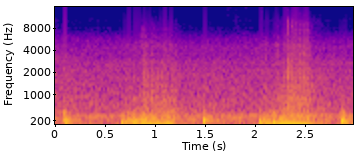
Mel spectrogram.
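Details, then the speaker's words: Kicker CVX 15 subwoofer after voice-coil rattle repair (coil epoxied with panel bond, cured overnight, terminals resoldered; coil not blown, correct resistance), tested at low wattage: clean deep bass thumps and low notes, no voice-coil rattle heard; normal playback. "you'd hear the voice core rattling like crazy and fortunately i don't hear any rattle at all"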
